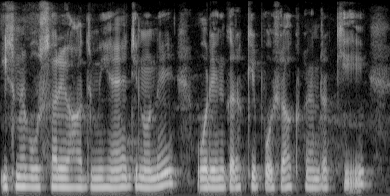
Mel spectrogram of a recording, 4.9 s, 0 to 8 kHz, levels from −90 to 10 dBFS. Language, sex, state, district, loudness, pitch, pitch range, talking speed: Hindi, female, Uttar Pradesh, Shamli, -18 LUFS, 140 Hz, 135-145 Hz, 160 wpm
